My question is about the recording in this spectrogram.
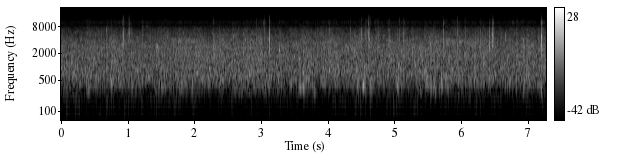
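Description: A shallow river running over stones: a steady rushing, with a few faint clicks scattered through it.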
